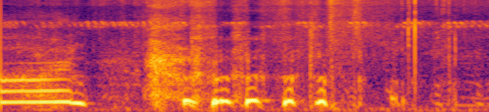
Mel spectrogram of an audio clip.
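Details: A female Labrador Retriever gives a drawn-out moan, then a quick run of short, rising woo-woo sounds in greeting, her usual "hello" when people pull up and get out of the car.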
